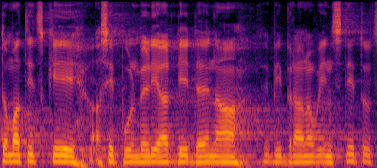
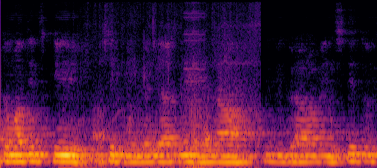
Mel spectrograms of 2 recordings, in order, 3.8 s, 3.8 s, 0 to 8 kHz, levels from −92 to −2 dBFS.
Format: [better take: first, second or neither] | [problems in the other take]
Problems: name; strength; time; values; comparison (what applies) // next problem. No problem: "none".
first | noise reduction (neural separator model SepFormer DNS4)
